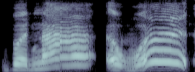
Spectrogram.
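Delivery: high, slow incredulous question; mock disbelief. Real, not acted. Reacting to ASMR claim, high and slow. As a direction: stretch it in disbelief.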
